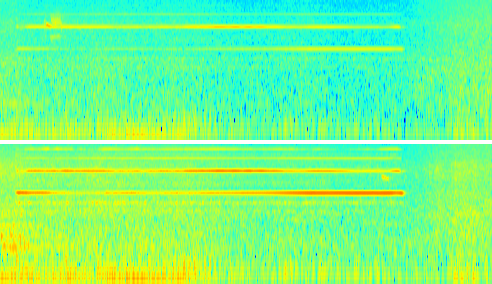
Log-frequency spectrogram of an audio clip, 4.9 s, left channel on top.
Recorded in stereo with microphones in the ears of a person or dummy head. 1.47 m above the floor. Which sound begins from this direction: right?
A flute, at 0.2 s.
